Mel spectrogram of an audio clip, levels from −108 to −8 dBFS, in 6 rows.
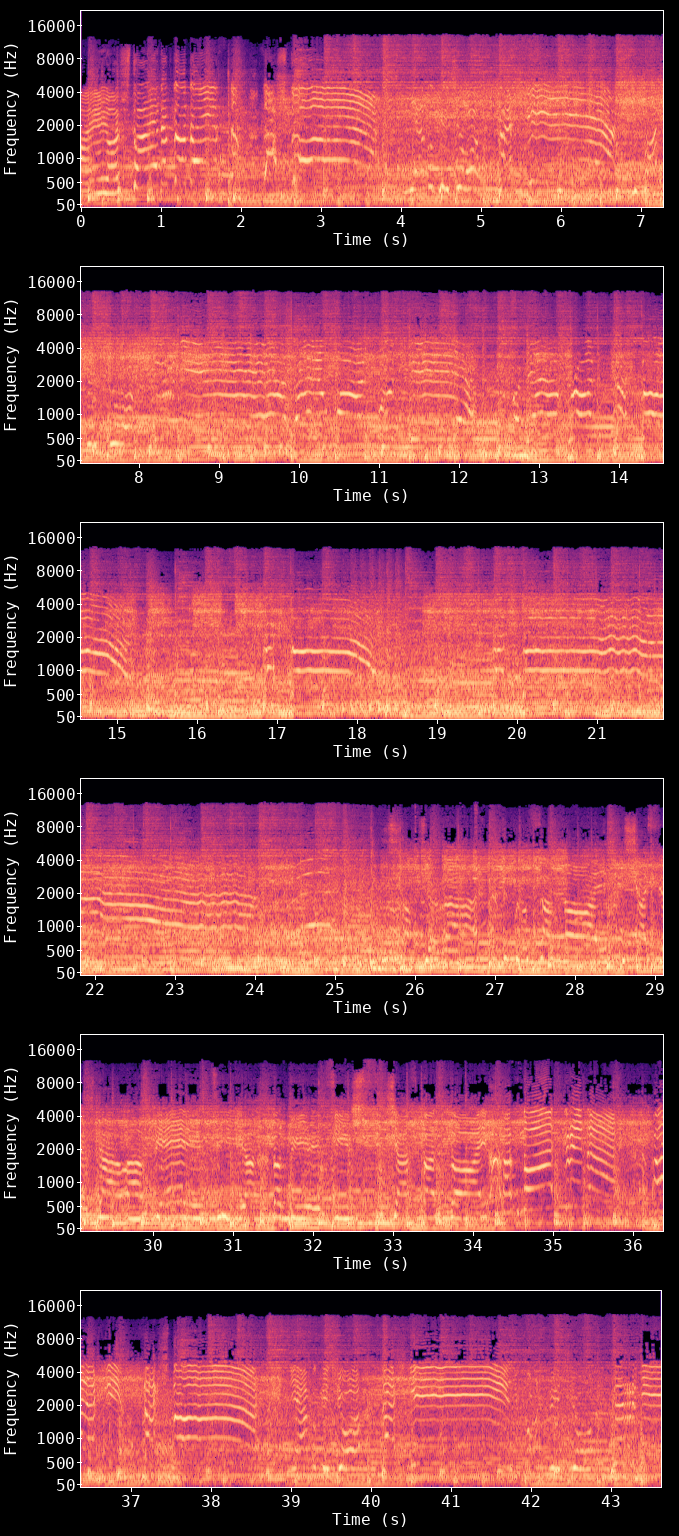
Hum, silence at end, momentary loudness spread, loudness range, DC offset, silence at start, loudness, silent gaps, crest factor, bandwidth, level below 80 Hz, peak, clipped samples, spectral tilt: none; 0 s; 3 LU; 1 LU; under 0.1%; 0 s; -15 LUFS; none; 14 dB; 13.5 kHz; -30 dBFS; -2 dBFS; under 0.1%; -5 dB/octave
